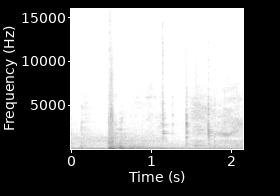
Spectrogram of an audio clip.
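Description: Handling noise from a hand come-along (ratchet puller) being picked up: one knock about half a second in, then a few light clicks as its metal hooks and ratchet shift.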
